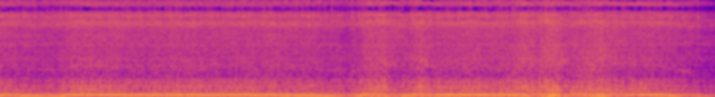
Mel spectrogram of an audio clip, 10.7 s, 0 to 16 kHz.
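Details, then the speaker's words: 1976 mail Jeep's rebuilt engine at first start; petrol idle with a low rumble swelling on light throttle blips, fairly steady; runs well, though oil later poured out the back of the motor during cam break-in (plug or seal suspected). "well it runs kind of all right well we did get a running"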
